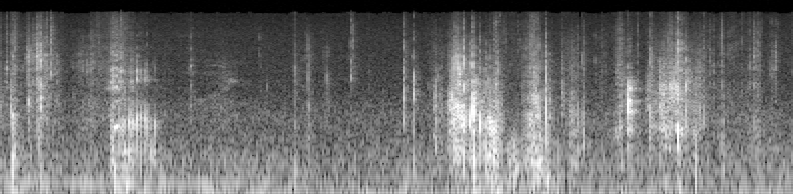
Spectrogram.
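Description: Faint rustling and scraping of a lift-the-flap board book's cardboard page and flap being handled and lifted, in a few short bursts, the longest about halfway through.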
